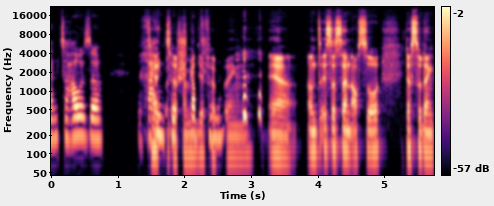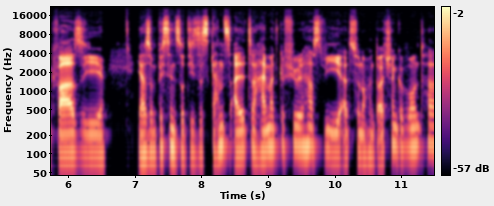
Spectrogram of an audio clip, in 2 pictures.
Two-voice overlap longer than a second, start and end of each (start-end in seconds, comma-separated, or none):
1.4-2.6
